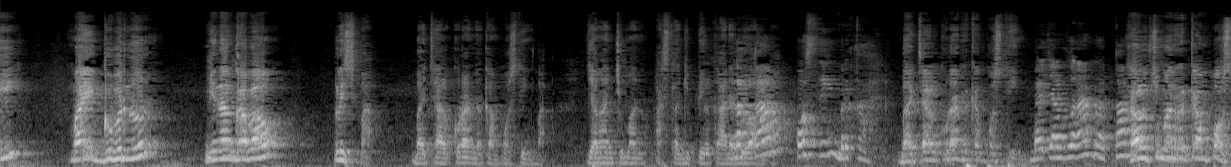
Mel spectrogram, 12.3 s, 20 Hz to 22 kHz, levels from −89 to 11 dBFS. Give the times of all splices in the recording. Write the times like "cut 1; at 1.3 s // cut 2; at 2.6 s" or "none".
none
